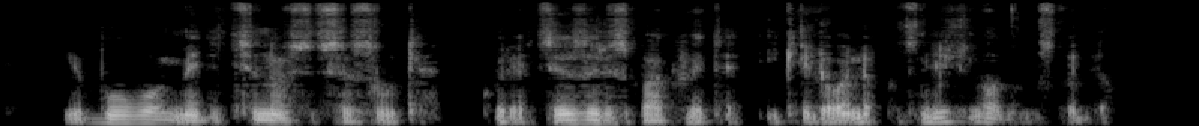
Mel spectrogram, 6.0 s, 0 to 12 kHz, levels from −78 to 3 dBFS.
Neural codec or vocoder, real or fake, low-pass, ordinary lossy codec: none; real; 10.8 kHz; AAC, 32 kbps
